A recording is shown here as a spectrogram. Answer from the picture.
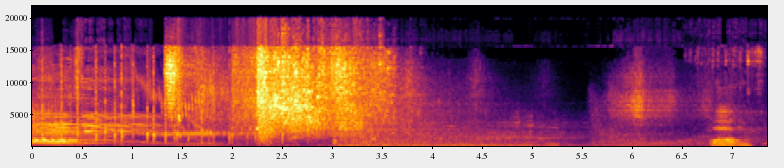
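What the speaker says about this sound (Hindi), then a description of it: "मेरे बेटे ने बॉल मारा और आपके घर के खिड़की का शीशा टूट गया" A cricket ball strikes a house window and the glass shatters with a loud crash, and fragments keep tinkling and scattering after it. A crowd cheers and claps in the background, and a voice rises near the end.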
